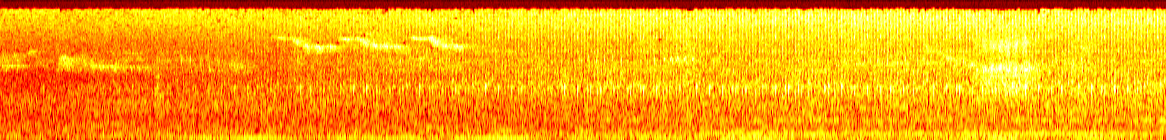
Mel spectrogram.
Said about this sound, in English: When Eddie pulled into the driveway in his green pickup truck, Mark was ready.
